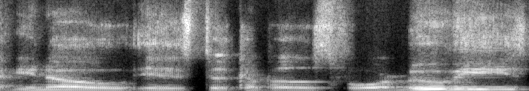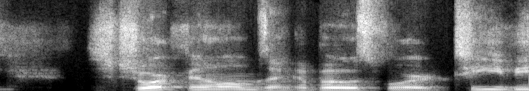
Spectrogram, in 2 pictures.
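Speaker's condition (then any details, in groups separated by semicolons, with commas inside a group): No condition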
